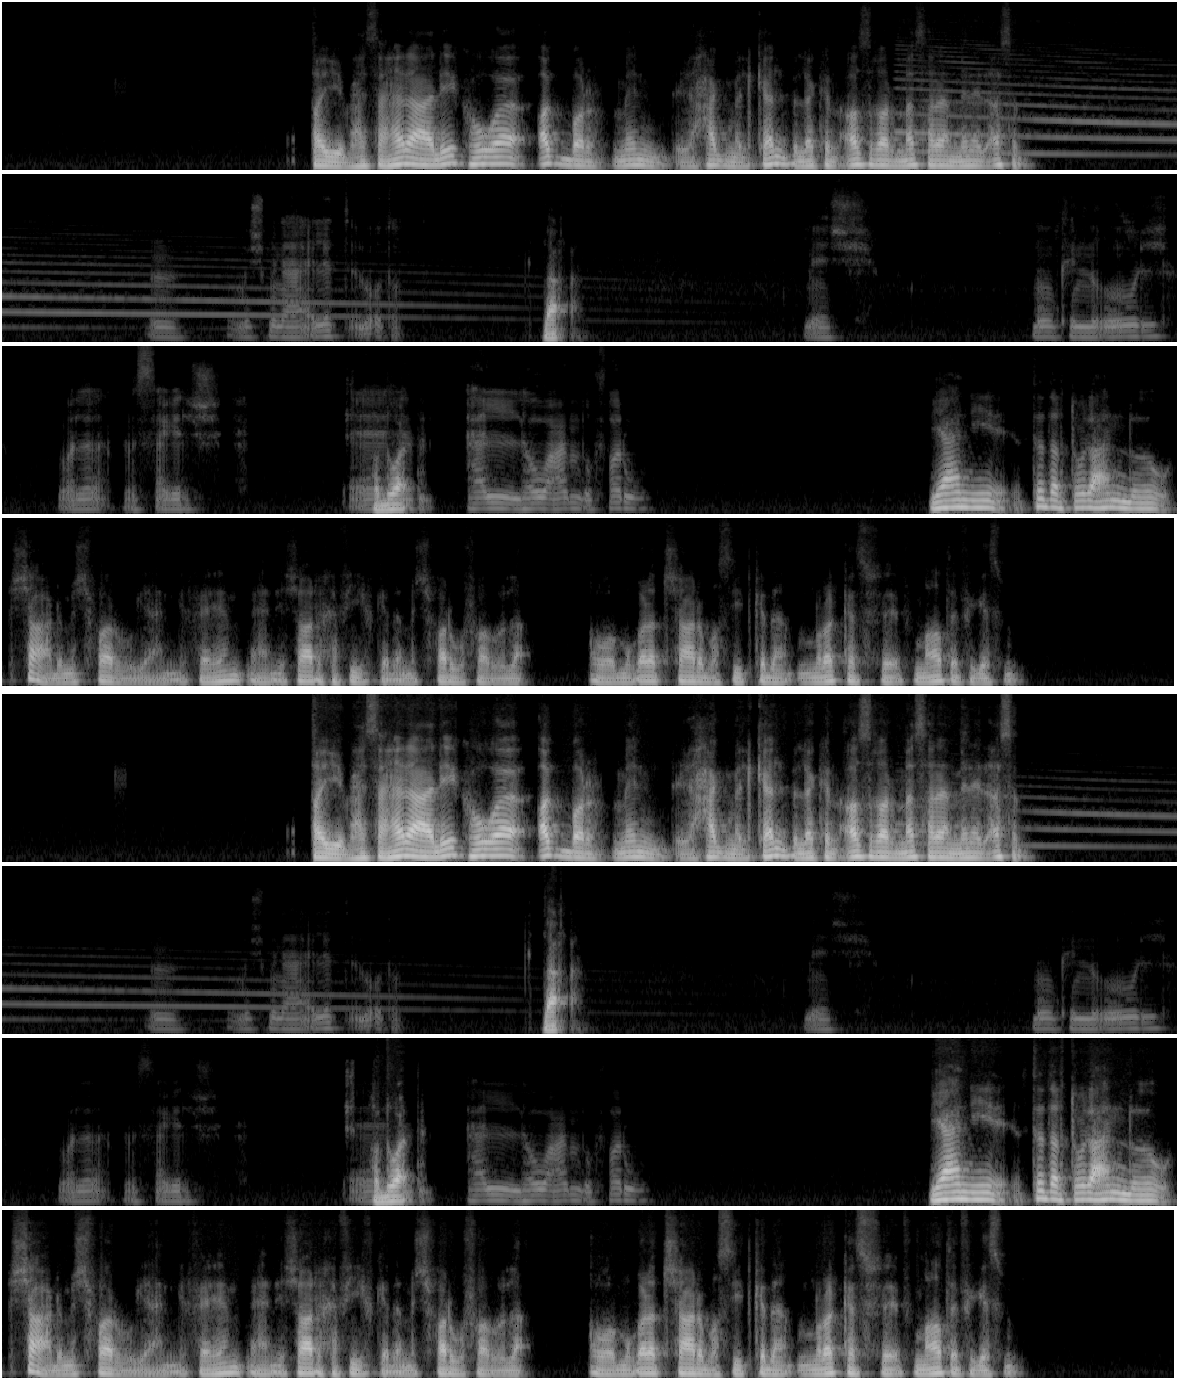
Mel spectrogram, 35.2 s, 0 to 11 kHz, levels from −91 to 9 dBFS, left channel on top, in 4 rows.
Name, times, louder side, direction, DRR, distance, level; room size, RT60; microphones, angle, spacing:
voice 1, 2.3-7.7 12.9-13.1 20.4-20.7 24.6-30.4 30.9-34.1, right 4 dB, 50° right, 0.6 m, -23 dB
sound 1, 6.7-12.4, left 3 dB, 90° left, 4.8 m, -53 dB
voice 2, 9.9-10.2 10.5-11.8 14.8-15.3 16.5-17.6 18.1-19.5 20.2-20.9 21.1-22.5, left 2 dB, 75° left, 3.1 m, -47 dB
head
